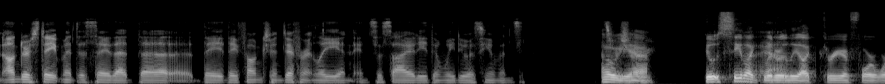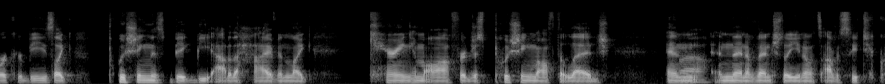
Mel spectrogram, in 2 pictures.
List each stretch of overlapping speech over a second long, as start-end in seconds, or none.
none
